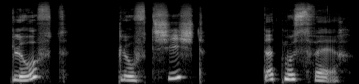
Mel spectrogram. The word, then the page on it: d' Lùft, d' Lùftschìcht, d' Atmosphär: Bas-Rhin; Strasbourg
